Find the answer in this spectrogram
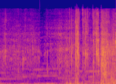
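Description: Background music, joined about one and a half seconds in by loud, close water splashing in a swimming pool.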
